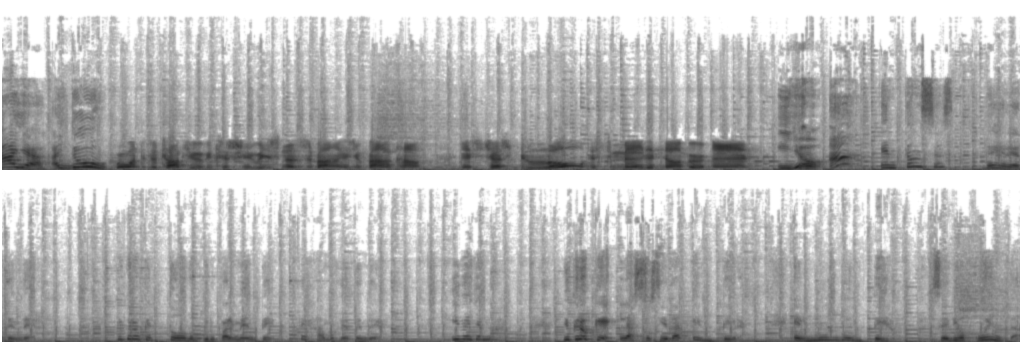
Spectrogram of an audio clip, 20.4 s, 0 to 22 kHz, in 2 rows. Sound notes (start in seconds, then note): 1.3 voice speaking in English with interference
